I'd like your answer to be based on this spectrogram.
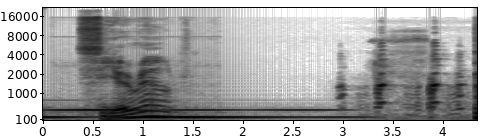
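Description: Two birds give goose-like honks, a drawn-out wavering call over a steady humming tone, followed after a pause by a few short, sharp chirps.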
